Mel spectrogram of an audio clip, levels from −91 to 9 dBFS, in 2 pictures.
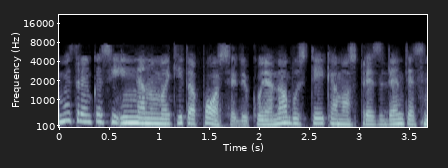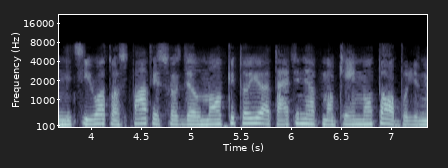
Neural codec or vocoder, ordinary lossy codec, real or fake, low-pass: codec, 16 kHz, 2 kbps, X-Codec, HuBERT features, trained on general audio; AAC, 24 kbps; fake; 7.2 kHz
